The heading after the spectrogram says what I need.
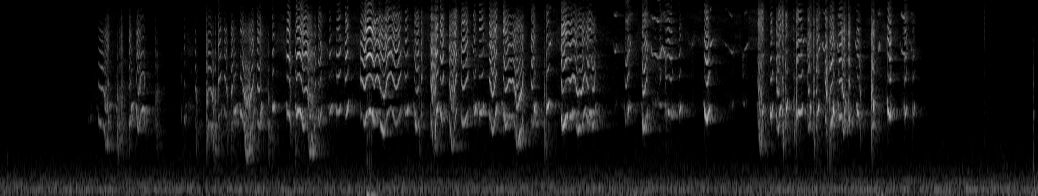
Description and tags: Marker on a whiteboard
marker, white-board, squeaking, office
